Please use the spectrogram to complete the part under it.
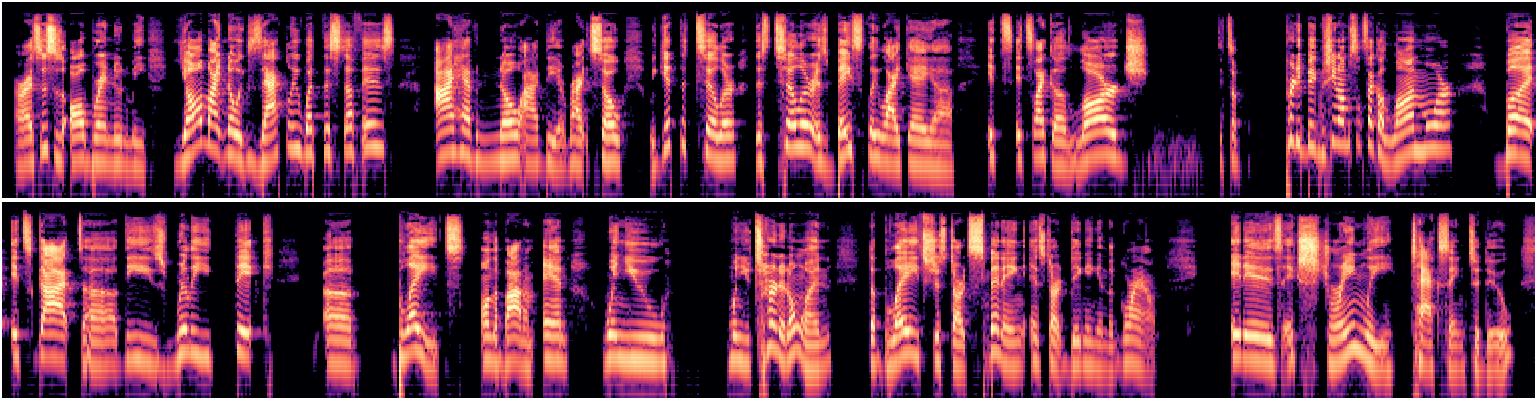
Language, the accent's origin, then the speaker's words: English; Houston, Texas, United States; I'm from Houston, Texas. No gardens. We don't plant I did not plant gardens in Houston, right? That's not the type of lifestyle I had growing up.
